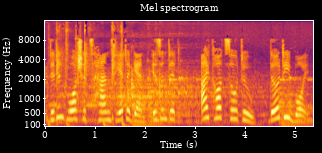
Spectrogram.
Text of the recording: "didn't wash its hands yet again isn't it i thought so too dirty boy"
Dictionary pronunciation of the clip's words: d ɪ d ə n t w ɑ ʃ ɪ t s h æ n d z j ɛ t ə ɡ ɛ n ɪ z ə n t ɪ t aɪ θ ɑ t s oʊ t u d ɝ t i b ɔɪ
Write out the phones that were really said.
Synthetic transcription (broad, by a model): d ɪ d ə n t w ɑ ʃ ɪ t s h æ n d z j ɛ t ə ɡ ɛ n ɪ z ə n t ɪ t aɪ t ɑ t s oʊ t u d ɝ t i b ɔɪ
